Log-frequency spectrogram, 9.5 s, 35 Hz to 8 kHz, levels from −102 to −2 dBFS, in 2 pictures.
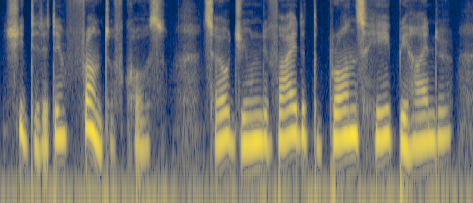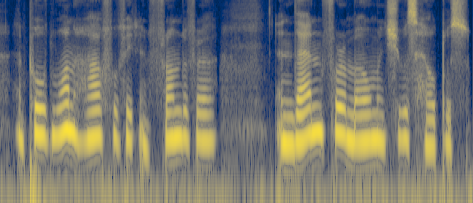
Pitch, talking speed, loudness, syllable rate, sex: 195 Hz, 210 wpm, -18 LUFS, 5.2 syllables/s, female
